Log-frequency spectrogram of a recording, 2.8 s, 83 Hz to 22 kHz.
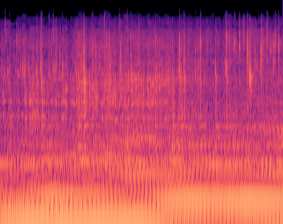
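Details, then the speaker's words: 2002 Dodge Roadtrek 190 Popular Class B RV water pump switched on during winterizing: strong steady low drone stepping up in pitch midway as flow changes, water rushing; pump running normally, pushing pink antifreeze through. "Alright, turn on my water pump. I can hear it."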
